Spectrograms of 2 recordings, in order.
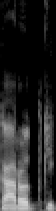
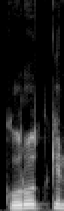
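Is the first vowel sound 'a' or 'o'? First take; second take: a; o. First: The first vowel sounds like 'a'. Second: The first vowel sounds like 'o'. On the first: The speaker calls it right. "এটার উচ্চারণ আ হচ্ছে কা" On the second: The speaker calls it wrong. "এখানে হওয়ার দরকার ছিল কোরত কি"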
